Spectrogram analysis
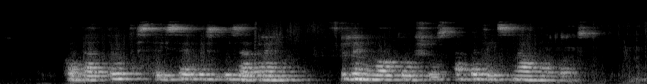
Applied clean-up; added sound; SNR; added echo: neural separator model SepFormer DNS4.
